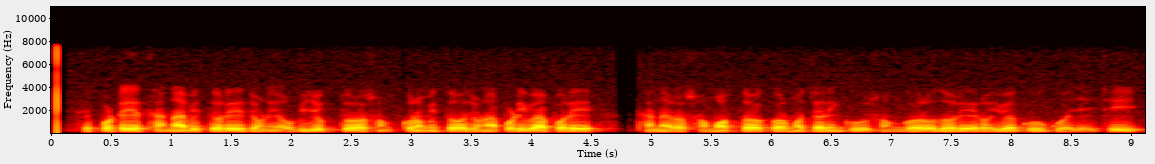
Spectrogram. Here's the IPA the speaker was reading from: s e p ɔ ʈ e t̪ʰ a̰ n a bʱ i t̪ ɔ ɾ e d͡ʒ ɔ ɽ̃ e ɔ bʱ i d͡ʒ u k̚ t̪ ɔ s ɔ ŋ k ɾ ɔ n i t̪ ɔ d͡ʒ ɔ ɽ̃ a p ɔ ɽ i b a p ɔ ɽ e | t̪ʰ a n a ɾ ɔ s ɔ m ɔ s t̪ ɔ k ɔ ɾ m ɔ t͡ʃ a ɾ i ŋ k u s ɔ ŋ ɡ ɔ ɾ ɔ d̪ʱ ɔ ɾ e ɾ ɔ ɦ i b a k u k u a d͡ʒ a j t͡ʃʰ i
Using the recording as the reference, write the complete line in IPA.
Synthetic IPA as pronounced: s e p ɔ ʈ e t̪ʰ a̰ n a bʱ i t̪ ɔ ɾ e d͡ʒ ɔ ɽ̃ e ɔ bʱ i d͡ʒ u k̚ t̪ ɔ s ɔ ŋ k ɾ ɔ m i t̪ ɔ d͡ʒ ɔ ɽ̃ a p ɔ ɽ i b a p ɔ ɾ e | t̪ʰ a n a ɾ ɔ s ɔ m ɔ s t̪ ɔ k ɔ ɾ m ɔ t͡ʃ a ɾ i ŋ k u s ɔ ŋ ɡ ɔ ɾ ɔ d̪ʱ ɔ ɾ e ɾ ɔ ɦ i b a k u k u a d͡ʒ a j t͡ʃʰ i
